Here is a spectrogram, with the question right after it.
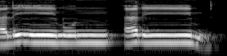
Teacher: میم کے اوپر تنوین ہے، غنہ کریں گے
